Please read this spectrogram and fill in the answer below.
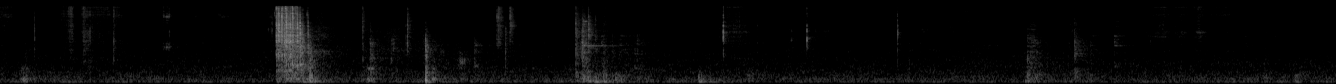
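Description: Scattered small clicks and rustles from handling a corded electric hot comb while combing it through the wig's hair, with one louder scuff about three seconds in and a smaller one near six seconds.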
